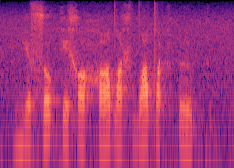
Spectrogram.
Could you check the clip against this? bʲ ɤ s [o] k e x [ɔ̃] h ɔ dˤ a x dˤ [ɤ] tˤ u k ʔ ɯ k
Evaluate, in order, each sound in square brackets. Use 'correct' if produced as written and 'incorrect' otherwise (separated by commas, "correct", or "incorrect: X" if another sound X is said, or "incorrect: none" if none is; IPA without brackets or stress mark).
correct, incorrect: ɔ, incorrect: ɯ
